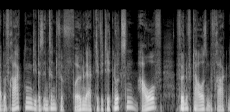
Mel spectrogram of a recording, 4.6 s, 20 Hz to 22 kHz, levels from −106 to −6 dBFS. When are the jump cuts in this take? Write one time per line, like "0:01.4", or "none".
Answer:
0:02.7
